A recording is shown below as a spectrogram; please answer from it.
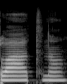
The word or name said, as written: plátno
